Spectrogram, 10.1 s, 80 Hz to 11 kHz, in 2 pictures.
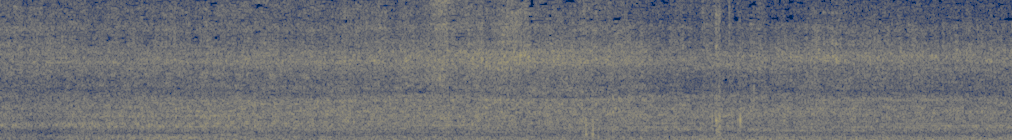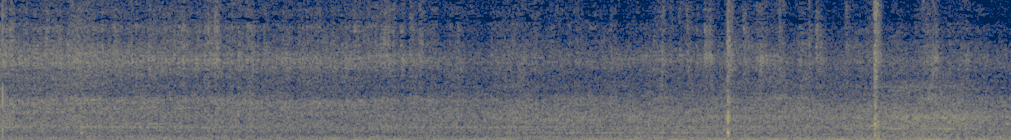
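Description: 1996 Lexus LS400's 4.0-litre V8 idling: a low, steady hum that grows a little stronger in the second half.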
